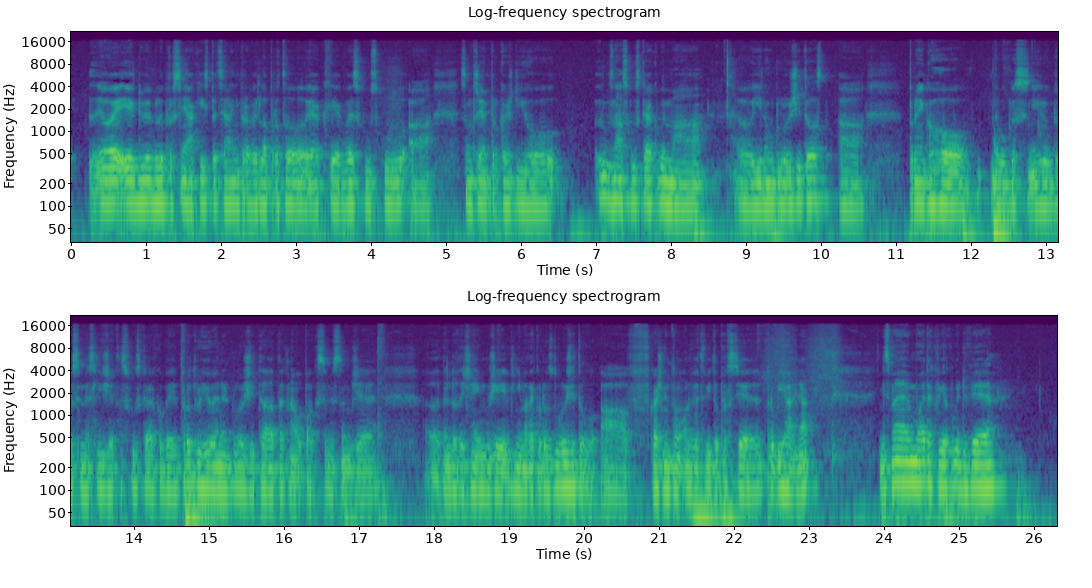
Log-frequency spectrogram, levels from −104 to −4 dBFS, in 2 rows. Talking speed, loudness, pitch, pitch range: 155 wpm, -34 LUFS, 100 Hz, 95-105 Hz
